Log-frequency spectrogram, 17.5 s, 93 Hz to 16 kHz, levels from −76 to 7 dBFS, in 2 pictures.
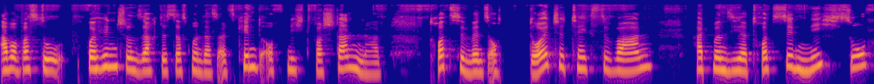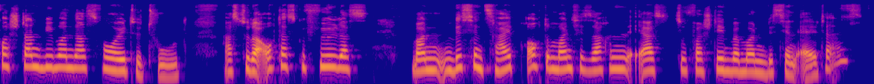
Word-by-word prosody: Aber 225 +1 +5
was 230 0 +2
du 215 -3 +2 0.2
vorhin 270 +3 +5
schon 230 -5 +1
sagtest, 205 0 0
dass 205 0 -1
man 210 -2 -1
das 190 -1 -2
als 185 - -4
Kind 265 0 +2
oft 215 -2 -6
nicht 225 0 -4
verstanden 200 +1 +1
hat, 175 0 -9 0.4
trotzdem, 255 -4 +2
wenn's 195 0 +2
auch 190 - -1 0.3
deutsche 270 - +4
Texte 240 -4 -2
waren, 215 +6 +3 0.4
hat 230 0 +1
man 225 -2 +5
sie 210 +1 -1
ja 210 -1 +6
trotzdem 225 +4 +1
nicht 300 +7 0
so 265 +3 +3
verstanden, 275 -2 -1
wie 265 0 -1
man 260 0 0
das 250 0 -3
heute 210 -7 +1
tut. 150 +1 -7 0.4
Hast 200 0 -4
du 235 - +1
da 205 - +7
auch 225 +2 -1
das 275 0 -2
Gefühl, 270 +1 -2
dass 250 0 -2 0.4
man 210 +1 +2 0.2
'n 220 - -2
bisschen 260 +1 +1
Zeit 235 +1 -2
braucht, 275 0 -3
um 240 - -1
manche 235 0 -1
Sachen 225 +2 -2
erst 215 0 -2
zu 215 - -6
verstehen, 210 0 -3
wenn 205 -1 0
man 195 -1 0
'n 185 - -5
bisschen 185 -2 -4
älter 210 +9 -3
ist? 385 - -13
230 Hz, 200 wpm, -20 LUFS, 210-255 Hz, 0.4 s, da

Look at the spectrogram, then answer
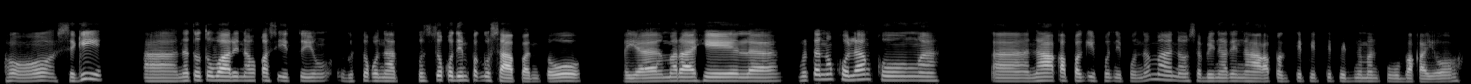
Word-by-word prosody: Oo 165 +1 -2
sige, 220 +8 +1 0.4
ah, 155 0 0
natutuwa 190 +2 +4
rin 185 - -1
ako 180 0 -3
kasi 180 -1 -2
ito 170 - -7
yung 165 +1 -5
gusto 160 0 -13
ko 170 - -3
na 160 -1 -1 0.2
gusto 175 +3 -3
ko 200 - -2
din 190 - +4
pag-usapan 175 -7 +3
'to 160 +3 +3 0.5
kaya 145 +2 +2
marahil, 170 0 +6
ah, 165 0 +2 0.2
matanong 230 +5 -1
ko 235 -2 -1
lang 220 +3 +4
kung, 190 -2 -3 0.5
ah, 150 -1 -3
nakakapag-ipon-ipon 170 -2 -1
naman 210 +2 -3
o 165 - -6
sabihin 155 -1 -6
natin 155 0 -5
nakakapagtipid-tipid 150 +1 -4
naman 150 -1 -7
po 145 -1 -9
ba 145 0 -3
kayo? 140 +4 -5
165 Hz, 145 wpm, -24 LUFS, 155-180 Hz, 0.5 s, marahil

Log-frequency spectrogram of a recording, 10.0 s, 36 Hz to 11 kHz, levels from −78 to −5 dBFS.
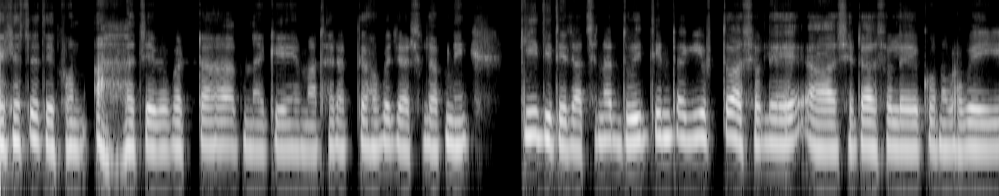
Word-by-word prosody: এক্ষেত্রে 170 +4 +3
দেখুন, 155 0 0 0.3
আহ 130 -2 -4 0.2
যে 155 - +3
ব্যাপারটা 150 +1 -2 0.3
আপনাকে 150 -1 -6 0.3
মাথায় 150 +2 -6
রাখতে 155 +2 -5
হবে 160 +3 0
যে 160 - 0
আসলে 165 +2 -5
আপনি 160 0 +1 0.6
কী 210 - +3
দিতে 175 -2 +3
চাচ্ছেন। 155 +4 -2
আর 180 - -2
২-৩ 185 +3 +3
টা 205 - -2
গিফট 195 -1 +1
তো 210 - +2
আসলে 170 -1 -1 0.4
আ - - +2 0.3
সেটা 155 0 0
আসলে 155 0 0 0.2
কোনোভাবেই 155 -1 +1
155 Hz, 150 wpm, -23 LUFS, 150-175 Hz, 0.6 s, এক্ষেত্রে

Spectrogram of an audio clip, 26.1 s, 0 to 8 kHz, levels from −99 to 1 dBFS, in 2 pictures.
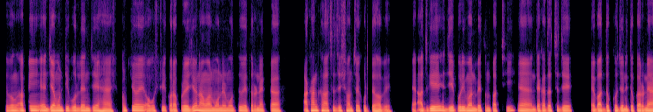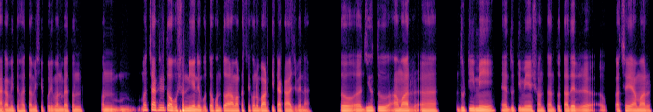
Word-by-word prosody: এবং 125 +2 +1 0.2
আপনি 135 +3 -2 0.2
এ - - +4
যেমনটি 125 +1 +3
বললেন 130 0 +2
যে, 125 - +1
হ্যাঁ, 110 -2 +2 0.2
সঞ্চয় 135 +2 +1 0.2
অবশ্যই 120 +2 -3
করা 115 0 +1
প্রয়োজন। 115 +5 +2
আমার 120 0 +2
মনের 120 +1 +1
মধ্যেও 120 +3 -2
এ - - -2
ধরনের 115 -1 0
একটা 110 +1 -3 0.7
আকাঙ্খা 135 +3 +1
আছে 125 +1 -4
যে 120 - +1
সঞ্চয় 115 0 0
করতে 110 -1 -5
হবে। 85 -4 -1 0.5
এ - - -3
আজকে 120 +4 +2 0.2
এ - - +2
যে 125 - +3
পরিমাণ 130 -1 +4
বেতন 120 +1 -1
পাচ্ছি, 115 +1 -5 0.2
হ্যাঁ, 120 -3 +2 0.2
দেখা 115 +1 0
যাচ্ছে 115 0 -2
যে, 115 - +2 0.5
এ - - +2
বার্ধক্যজনিত 115 0 0
কারণে 115 0 +2
আগামীতে 110 0 -1
হয়তো 105 +1 -3
আমি 110 - 0
সেই 115 - -8
পরিমাণ 110 0 -1
বেতন 105 0 -1 0.5
উম 110 - +2 0.7
উম - - -9
আ - - +2
চাকরিতে 170 -2 +1
অবসর 130 0 +4
নিয়ে 115 -2 +5
নেব, 95 -2 +1
তখন 120 +2 +1
তো - - -5
আর 120 - +3
আমার 120 0 +1
কাছে 125 +1 -5
কোনো 120 0 +1
বাড়তি 115 +2 0
টাকা 110 -1 -1
আসবে 85 -1 -4
না। 75 - -5 0.7
তো, 120 - +3 0.2
অ্যা 110 - +1
যেহেতু 120 +2 +2 0.3
আমার 115 +1 +3 0.3
আ - - +3 0.7
২ 115 - +3
টি 130 - +4
মেয়ে 110 -3 +6 0.3
অ্যা 110 - 0
২ - - 0
টি 120 - -1
মেয়ে 110 0 +3
সন্তান, 110 -1 -1
তো - - -5
তাদের 110 0 +2 0.5
আও - - -8 0.2
কাছে 110 +2 -2 0.2
আমার 105 0 +1
115 Hz, 180 wpm, -22 LUFS, 110-125 Hz, 0.7 s, মেয়ে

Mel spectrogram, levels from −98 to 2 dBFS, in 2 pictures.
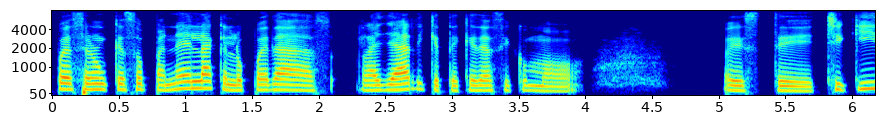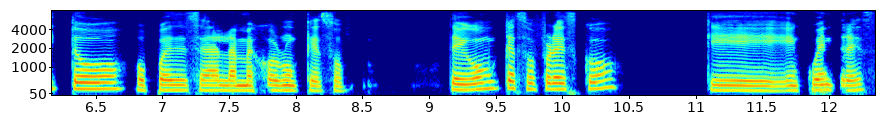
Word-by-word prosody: puede 210 -1 +2
ser 205 - 0
un 205 - +1
queso 200 +1 -4
panela 235 +8 +1
que 200 -5 -4
lo 180 - -1
puedas 185 -2 -1 0.2
rallar 190 +4 +1
y 215 - -9
que 175 - -5
te 170 - -8
quede 175 0 -2
así 175 0 -7
como 160 -3 -7 1.1
este, 165 -3 -3
chiquito 225 +2 +2
o 185 - 0
puede 180 0 +3
ser 180 0 0
a 175 - +4
la 175 -1 +3
mejor 175 +1 +2
un 175 - +3
queso, 165 -2 -4 0.7
te 200 - +4
digo 195 +2 +5
un 235 +2 0
queso 240 -4 +1
fresco 230 +5 +1 0.6
que 170 -3 +1
encuentres, 185 +1 0
185 Hz, 155 wpm, -24 LUFS, 175-210 Hz, 1.1 s, digo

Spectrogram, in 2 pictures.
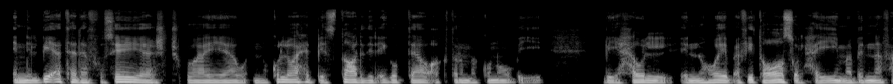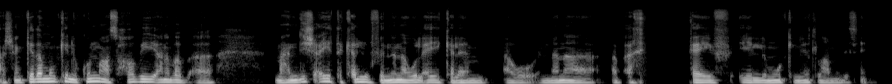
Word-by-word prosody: إن 95 0 +3
البيئة 100 +6 +2
تنافِسية 100 0 +1
شوية، 90 0 -2
وإن 85 -1 -5
كل 110 -1 +2
واحد 105 -1 0
بيستعرض 90 +2 +1
الego 95 +3 -4
بتاعه، 95 -1 -2
أكتر 95 0 -5
ما 90 -1 -1
يكونوا 95 +1 -2
بي - - -11 0.6
بيحاول 90 +2 0
إن 85 0 +1
هو 90 +2 +1
يبقى 95 -2 +1
في 105 - +2
تواصل 90 -1 +2
حقيقي 85 +3 -1
ما 85 0 0
بيننا. 90 +1 0
فعشان 95 0 -3
كده 120 +6 +5
ممكن 130 0 +4
يكون 125 +5 +3
مع 130 -5 +4
صحابي، 115 +2 0
أنا 105 0 +3
بابقى 90 -5 -3 0.6
ما 90 - +1
عنديش 100 +6 +3
أي 135 +3 +3
تكلُّف 115 -7 -1
إن 90 +1 +5
أنا 100 0 +6
أقول 95 0 +2
أي 95 0 0
كلام، 85 -1 -2 0.2
أو 85 -2 -8
إن 85 0 -3
أنا 90 -2 0 0.2
أبقى 90 - -7 0.6
خايِف 95 -2 +1
إيه 100 -1 -1
اللي 95 -1 +2
ممكن 90 -1 0
يطلَع 90 -3 -3
من 80 +1 -7
لساني. 90 0 -16
95 Hz, 170 wpm, -23 LUFS, 90-100 Hz, 0.6 s, أنا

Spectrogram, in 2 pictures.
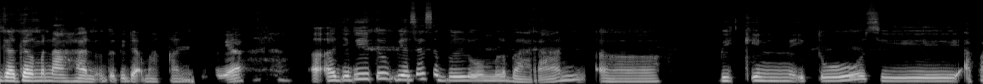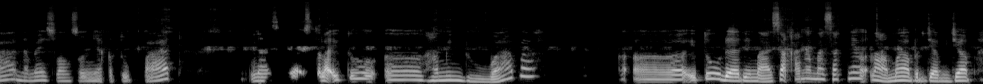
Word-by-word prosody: gagal 175 0 +9
menahan 150 -5 +1
untuk - - -4
tidak - - +1
makan 65 +1 -8
gitu - - -31 0.2
ya. 150 - +4 0.7
Heeh, 180 - +3
jadi 195 +4 +2
itu 270 - -1 0.2
biasanya 220 +4 +3
sebelum 180 - +2 0.2
lebaran, 125 - -4
eee, 135 0 -4 0.7
bikin 165 0 -1
itu, 165 0 +1
si 130 +5 -8 0.8
apa 215 +4 -6
namanya, 180 +2 -4
selongsongnya 155 - -6
ketupat. 245 - -3 0.9
Nah 165 0 0
sejak - - -3
setelah - - +5
itu, 200 -10 -4 0.3
eee, 210 0 0
H-2 175 - 0
apa 380 +3 -2 0.9
heeh, 115 -1 0
Itu 250 - +2
udah 180 -3 +8
dimasak 150 -3 +2
karena 125 +3 -2
masaknya 245 +2 -2 0.2
lama, 180 0 +3
berjam-jam, 165 0 +3
165 Hz, 110 wpm, -23 LUFS, 135-195 Hz, 0.9 s, gagal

